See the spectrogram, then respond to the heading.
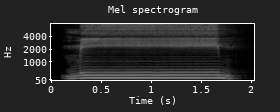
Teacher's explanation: দুই ঠোট চেপে ধরে আমরা উচ্চারণ করব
